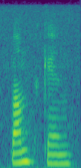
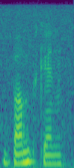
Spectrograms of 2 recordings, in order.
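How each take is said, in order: First: The word begins with a voiced b sound. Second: The same.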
